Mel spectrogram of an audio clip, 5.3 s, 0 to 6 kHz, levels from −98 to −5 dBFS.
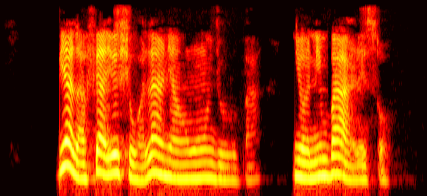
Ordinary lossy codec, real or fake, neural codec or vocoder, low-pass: AAC, 32 kbps; real; none; 5.4 kHz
